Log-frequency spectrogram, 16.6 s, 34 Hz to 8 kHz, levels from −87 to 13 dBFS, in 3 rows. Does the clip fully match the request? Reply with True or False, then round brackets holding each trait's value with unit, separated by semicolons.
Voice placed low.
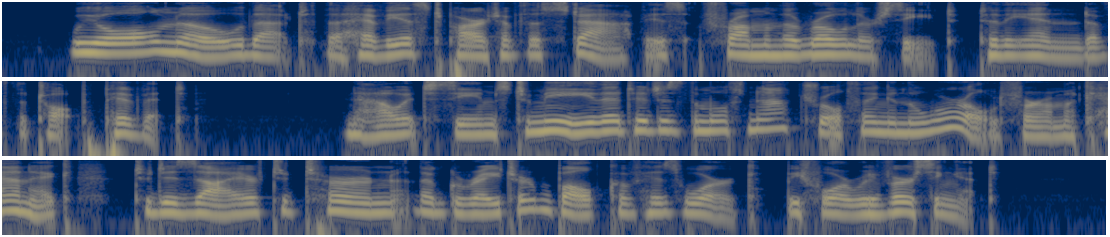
False (175 Hz)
